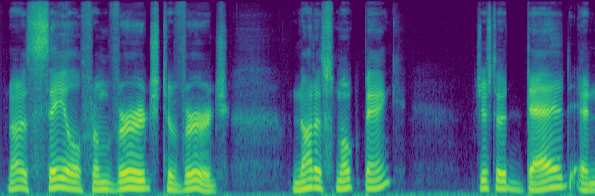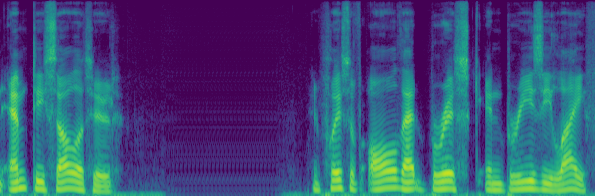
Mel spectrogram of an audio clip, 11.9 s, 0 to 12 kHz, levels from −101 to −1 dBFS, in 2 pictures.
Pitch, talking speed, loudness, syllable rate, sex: 125 Hz, 125 wpm, -17 LUFS, 4.1 syllables/s, male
